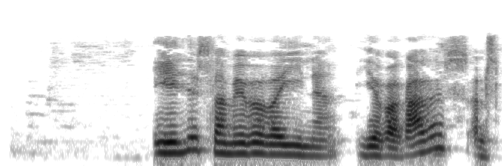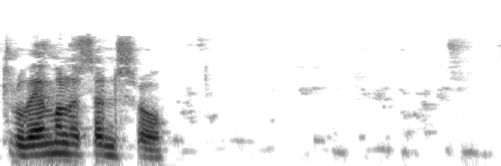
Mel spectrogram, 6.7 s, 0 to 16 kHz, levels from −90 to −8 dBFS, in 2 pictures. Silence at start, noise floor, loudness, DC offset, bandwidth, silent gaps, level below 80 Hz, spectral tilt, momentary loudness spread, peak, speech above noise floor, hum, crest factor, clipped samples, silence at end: 1.05 s; -75 dBFS; -20 LUFS; under 0.1%; 8 kHz; none; -64 dBFS; -5.5 dB/octave; 12 LU; -2 dBFS; 55 dB; none; 20 dB; under 0.1%; 2.25 s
